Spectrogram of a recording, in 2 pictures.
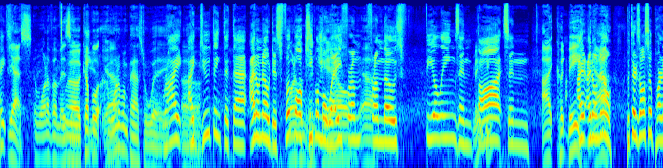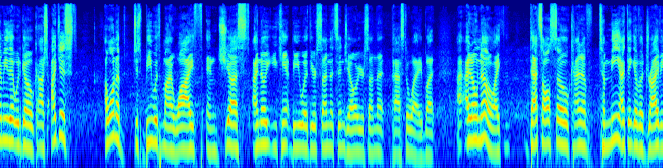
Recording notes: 11am hour of The K&C Masterpiece LIVE from Radio Row in Las Vegas!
